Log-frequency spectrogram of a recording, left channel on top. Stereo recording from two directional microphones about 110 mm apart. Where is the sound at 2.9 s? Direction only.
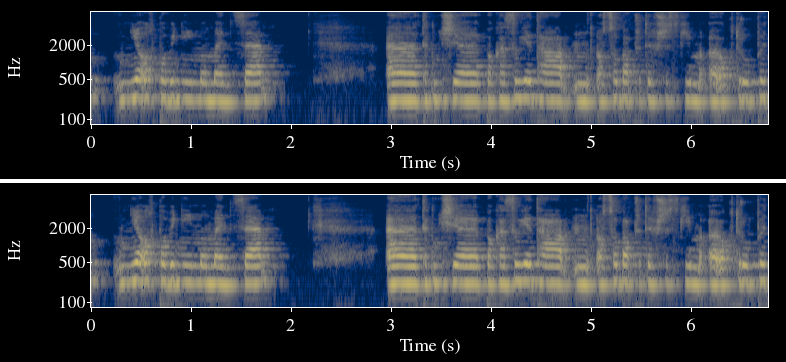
35° left (ahead or behind).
